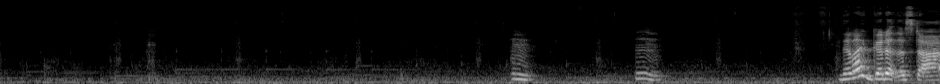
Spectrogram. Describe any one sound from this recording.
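A young woman chews a crunchy cookie close to a microphone.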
